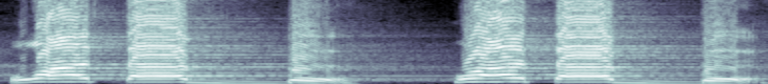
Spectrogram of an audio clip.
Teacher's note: با کے اوپر جو ہے زبر اس کو ہم ڈراپ کریں گے اور ہوگا وَتَبْ وَتَبْ، ٹھیک ہے. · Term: قلقلہ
